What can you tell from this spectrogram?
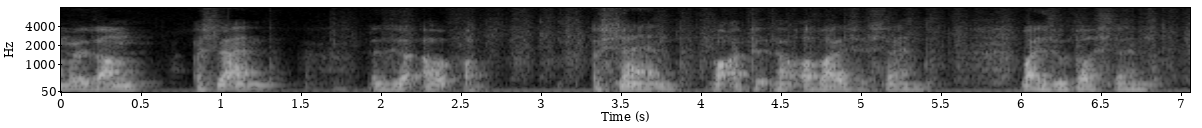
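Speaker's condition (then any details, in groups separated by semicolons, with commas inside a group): Tongue cancer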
